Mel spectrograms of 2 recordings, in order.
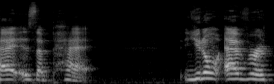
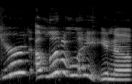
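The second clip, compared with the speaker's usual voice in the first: mock vet staff voice, much higher; vet receptionist; 10 semitones higher, faster than usual. Imitating vet staff scolding her for being late, much higher. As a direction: chirp it like a snippy front desk. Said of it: "They were like".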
